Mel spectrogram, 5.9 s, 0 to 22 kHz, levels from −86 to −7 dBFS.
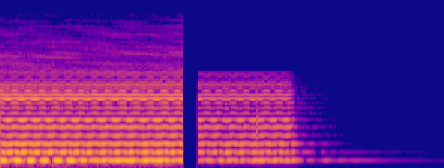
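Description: At 2.43 s the music drops out for 200 ms, then returns through what is likely an input switched to a poorer device. It stays narrow and boxy to the end, with nothing above 3.7 kHz, a level roughly 5 dB lower, and a new noise floor. A spectrogram shows a sharp ceiling and a gap, and the waveform steps down.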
